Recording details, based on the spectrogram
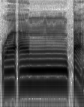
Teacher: Ikhfa itu artinya samar. yaitu cara bacanya nun mati ini disamarkan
